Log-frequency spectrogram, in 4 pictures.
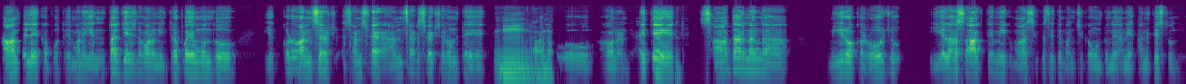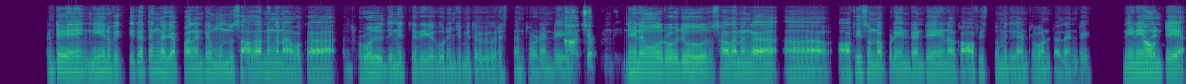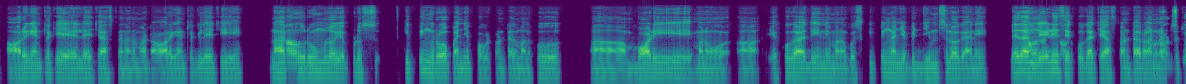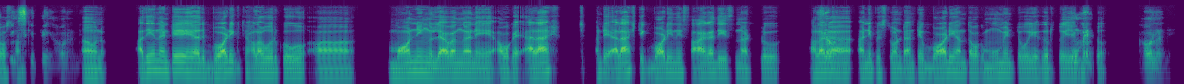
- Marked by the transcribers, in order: in English: "అన్‌శాటిస్ఫాక్షన్"; in English: "ఆఫీస్"; in English: "ఆఫీస్"; in English: "రూమ్‌లో"; in English: "స్కిప్పింగ్ రోప్"; in English: "బాడీ"; in English: "స్కిప్పింగ్"; in English: "జిమ్స్‌లో"; in English: "లేడీస్"; in English: "స్కిప్పింగ్ స్కిప్పింగ్"; in English: "బాడీకి"; in English: "మార్నింగ్"; in English: "ఎలాష్"; in English: "ఎలాష్టిక్ బాడీని"; in English: "బాడీ"; in English: "మూవ్మెంట్"; in English: "మూమెంట్"
- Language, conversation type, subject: Telugu, podcast, రోజువారీ రొటీన్ మన మానసిక శాంతిపై ఎలా ప్రభావం చూపుతుంది?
